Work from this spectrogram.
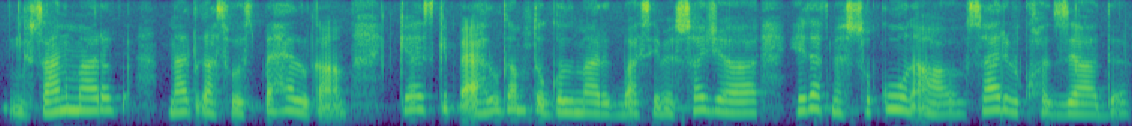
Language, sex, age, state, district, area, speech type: Kashmiri, female, 18-30, Jammu and Kashmir, Budgam, rural, spontaneous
